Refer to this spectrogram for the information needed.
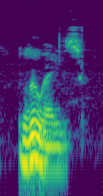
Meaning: plural of roué
- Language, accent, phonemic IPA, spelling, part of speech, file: English, Southern England, /ˈɹuːeɪz/, roués, noun, LL-Q1860 (eng)-roués.wav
